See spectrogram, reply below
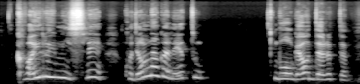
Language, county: Lithuanian, Marijampolė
